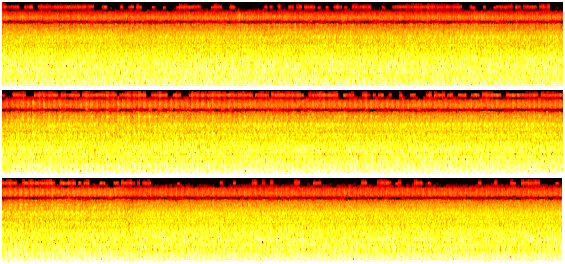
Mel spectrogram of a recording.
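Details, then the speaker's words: Yard Machines mower that wouldn't start due to bad fuel, after repair: single-cylinder engine starts right up and settles into steady even drone that picks up slightly; running well, normal. "So it started right up, and it sounded pretty good too."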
